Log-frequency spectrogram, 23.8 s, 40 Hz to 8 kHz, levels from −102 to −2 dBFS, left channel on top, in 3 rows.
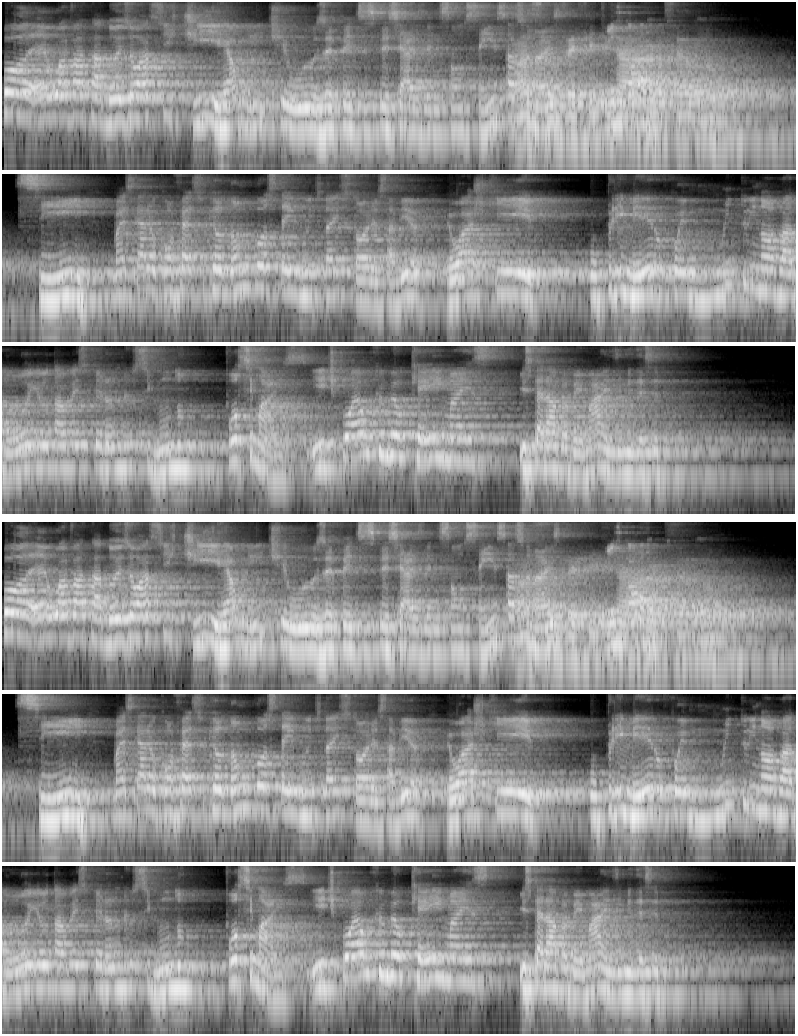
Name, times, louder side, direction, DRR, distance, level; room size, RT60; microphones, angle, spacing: voice 1, 0.0-5.6 6.0-6.5 8.1-8.8 9.0-13.3 13.8-17.8 18.1-20.7 21.0-22.5, right 1 dB, 10° right, 5 dB, 0.3 m, -19 dB
voice 2, 5.0-7.2, left 1 dB, 50° left, 2 dB, 1.3 m, -21 dB
10.5 x 8.2 x 5.8 m, 2.7 s
head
